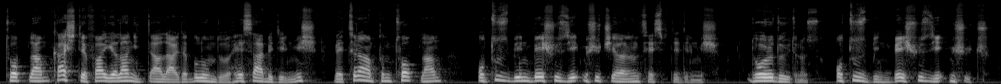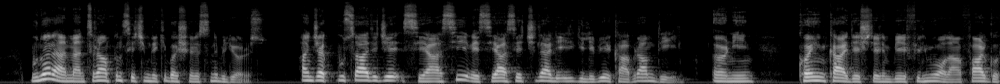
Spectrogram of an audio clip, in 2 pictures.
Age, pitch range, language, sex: 40-59, 120-170 Hz, Turkish, male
